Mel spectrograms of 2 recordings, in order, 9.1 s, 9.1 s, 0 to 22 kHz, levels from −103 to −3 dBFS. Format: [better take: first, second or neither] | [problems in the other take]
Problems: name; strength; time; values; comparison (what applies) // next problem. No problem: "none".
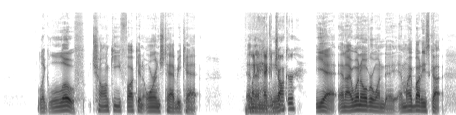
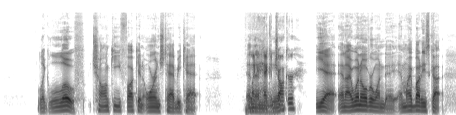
neither | none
